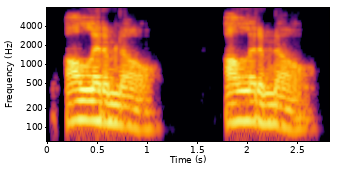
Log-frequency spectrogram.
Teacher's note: him is a pronoun the ha is gone we just say m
